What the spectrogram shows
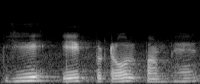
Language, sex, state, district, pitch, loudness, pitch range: Hindi, male, Delhi, New Delhi, 150 Hz, -18 LUFS, 140-160 Hz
